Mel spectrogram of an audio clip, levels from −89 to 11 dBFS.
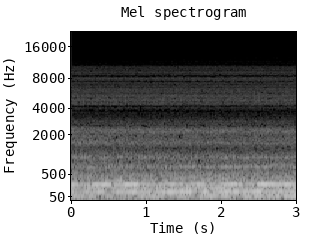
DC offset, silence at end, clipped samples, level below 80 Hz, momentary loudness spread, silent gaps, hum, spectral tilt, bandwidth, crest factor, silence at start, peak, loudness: under 0.1%; 0 s; under 0.1%; -26 dBFS; 3 LU; none; none; -9.5 dB/octave; 9.6 kHz; 12 dB; 0 s; -6 dBFS; -17 LUFS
